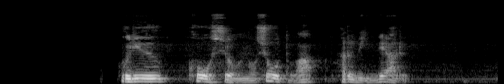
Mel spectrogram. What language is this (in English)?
Japanese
